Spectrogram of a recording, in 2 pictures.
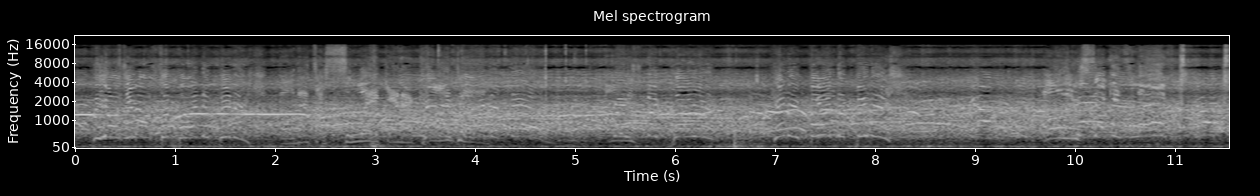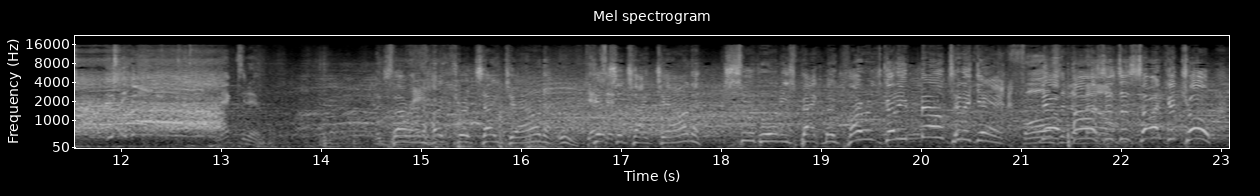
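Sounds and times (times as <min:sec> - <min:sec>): crowd shouting and cheering: 0:00.0 - 0:23.0.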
